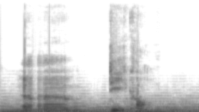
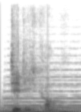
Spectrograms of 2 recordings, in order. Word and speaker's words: Di10kong: Jay keeps calling Diddy D10kong and just ignoring the 10. But I actually love Diddy's name. It's a great little pun. So yeah, 10 in French, D-I-X pronounced D, hence Di10kong.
